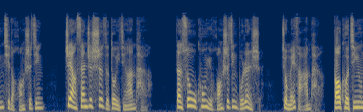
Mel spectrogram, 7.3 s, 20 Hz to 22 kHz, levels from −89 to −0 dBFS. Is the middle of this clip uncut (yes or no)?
yes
